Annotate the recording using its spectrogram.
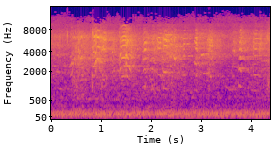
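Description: Many short, high chirps from small birds, over a steady low rumble.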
